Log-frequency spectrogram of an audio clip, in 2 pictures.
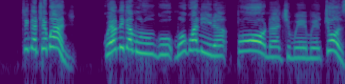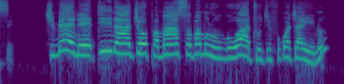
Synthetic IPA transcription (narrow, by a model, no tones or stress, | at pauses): tiŋɡatʰɛɓwand͡ʒi | kujamikamuluŋɡumwɔk̬waniɾapɔːnat͡ʃimwɛmwɛt͡ʃɔnsɛ̥ | t͡ʃimɛnɛtiɾinat͡ʃɔpamasɔp̬amuluŋɡuwatʰut͡ʃifukwat͡ʃaiːnu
